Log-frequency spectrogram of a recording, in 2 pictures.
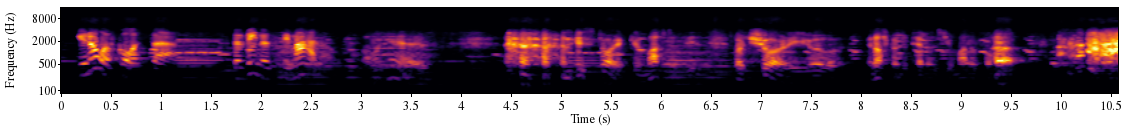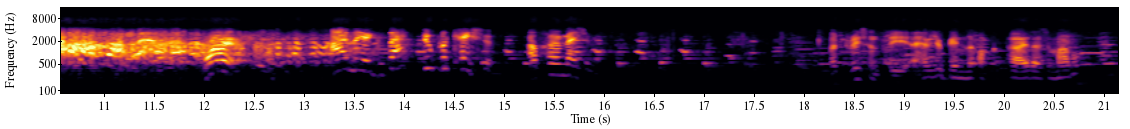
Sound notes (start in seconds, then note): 4.4 chuckling; 10.0 all laughing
